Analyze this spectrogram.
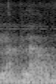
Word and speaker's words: Laclau: Hay gente que lo pronuncia Laclau, hay gente que lo pronuncia Laclau. En castellano lo correcto es decir Laclau, porque en castellano se pronuncia como se lee, ¿no?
